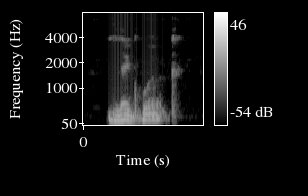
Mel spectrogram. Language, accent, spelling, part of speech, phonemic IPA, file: English, Southern England, legwork, noun, /ˈlɛɡˌwɜːk/, LL-Q1860 (eng)-legwork.wav
- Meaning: 1. Work, especially research or preparation, that involves significant walking, travel, or similar effort 2. Skillful or vigorous use of the legs, as in dance or sports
